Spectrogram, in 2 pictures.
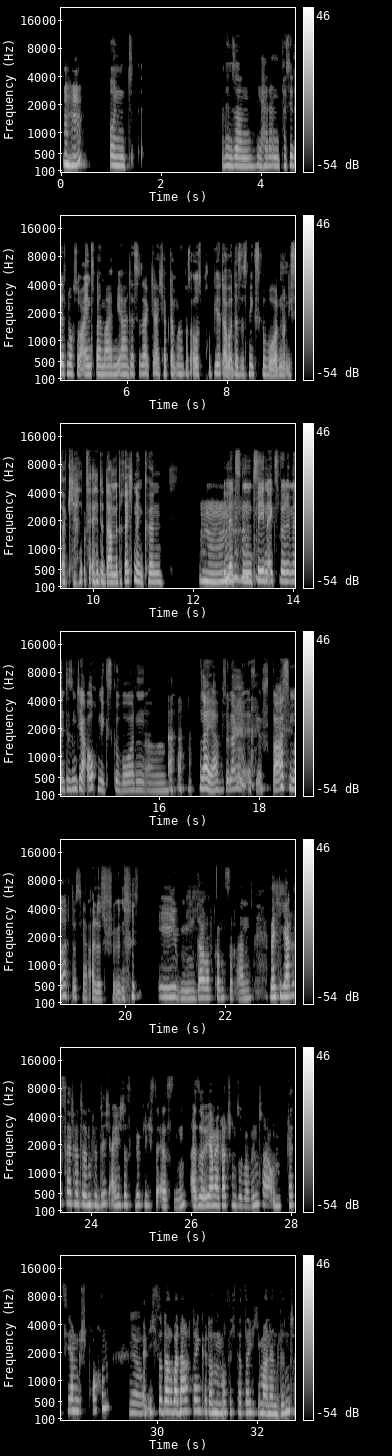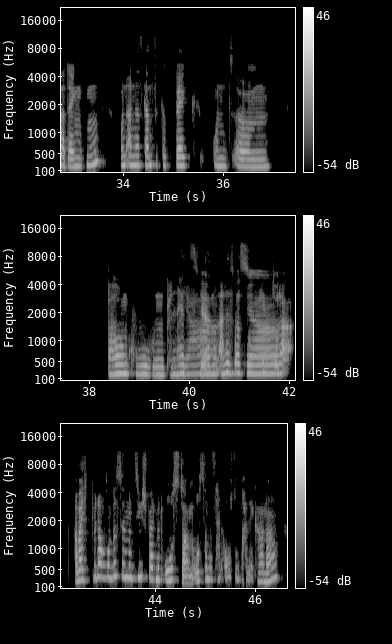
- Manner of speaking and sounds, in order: laughing while speaking: "Mhm"; chuckle; laugh; tapping; snort; chuckle; unintelligible speech
- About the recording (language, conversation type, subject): German, unstructured, Welche Speisen lösen bei dir Glücksgefühle aus?
- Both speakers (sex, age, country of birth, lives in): female, 25-29, Germany, Germany; female, 25-29, Germany, Germany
